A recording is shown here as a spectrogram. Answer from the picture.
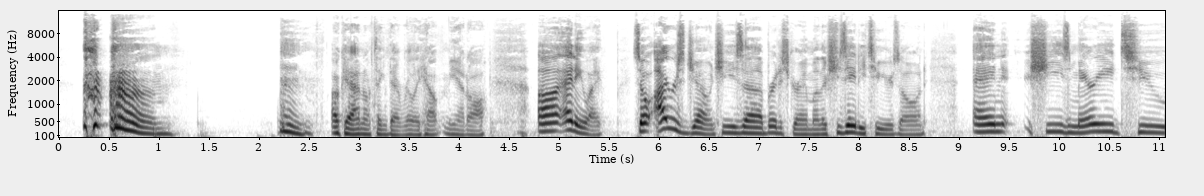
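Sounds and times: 
throat-clearing cough: 0.2s - 1.1s
speech: 2.2s - 11.0s
faint breath: 4.3s - 4.8s, 8.7s - 9.1s.

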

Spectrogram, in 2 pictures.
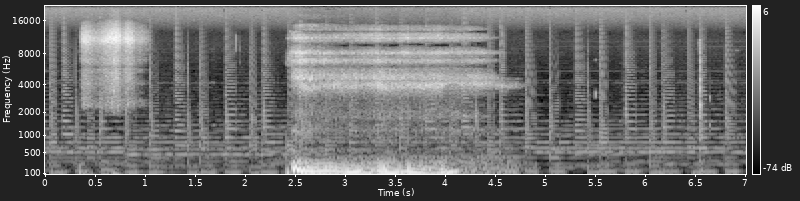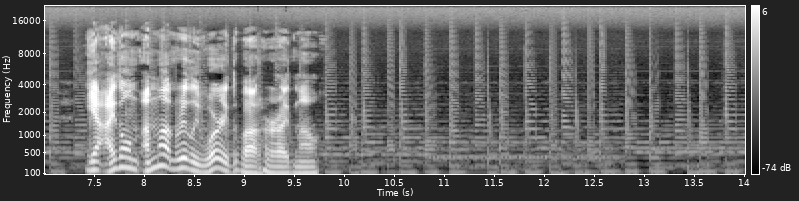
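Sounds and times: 
music: 0.0s - 13.9s
person snoring while unconscious: 0.4s - 1.0s, 2.4s - 4.8s
speech: 7.4s - 9.9s.

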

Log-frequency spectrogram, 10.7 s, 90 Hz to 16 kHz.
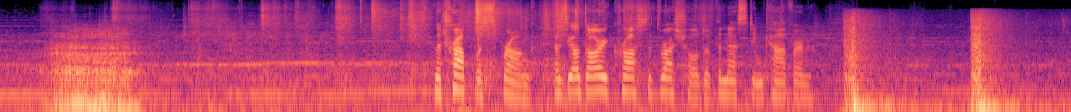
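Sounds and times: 
creature roaring and growling in a vast cavern: 0.4s - 1.6s
speech: 4.4s - 8.2s.

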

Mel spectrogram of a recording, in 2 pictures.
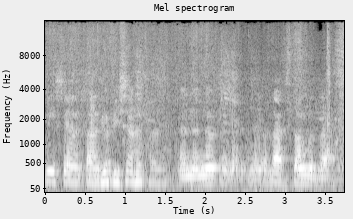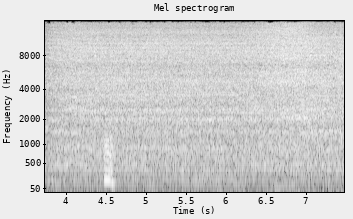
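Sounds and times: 
speech: 0.0s - 4.8s
blow dryer running: 3.5s - 7.4s.

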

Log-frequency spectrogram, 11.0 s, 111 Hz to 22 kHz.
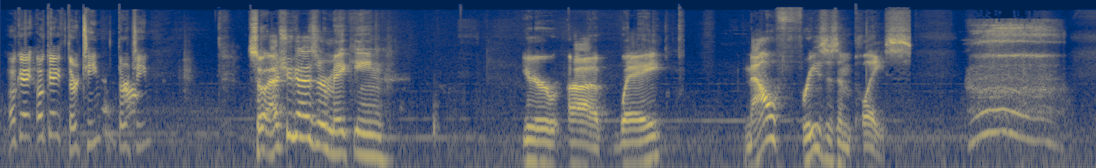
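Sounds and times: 
speech: 0.1s - 1.6s, 2.2s - 4.0s, 5.2s - 6.8s, 7.4s - 10.6s
person gasping sharply: 9.6s - 10.9s.

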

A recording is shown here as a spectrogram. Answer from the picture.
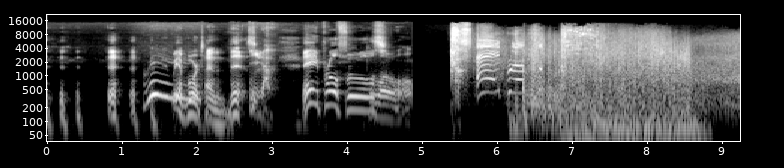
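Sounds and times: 
laughter: 0.0s - 1.8s
speech: 0.0s - 4.9s
loud explosion sound effect: 6.2s - 9.0s.

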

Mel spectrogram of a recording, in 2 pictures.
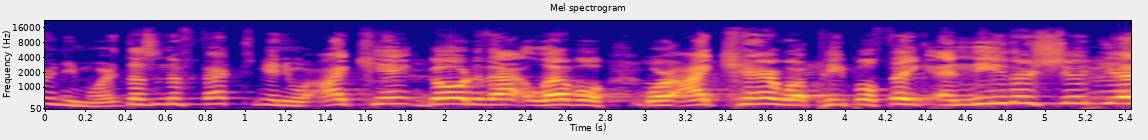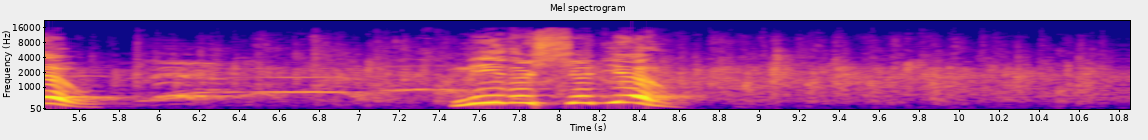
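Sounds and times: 
speech: 0.0s - 6.0s, 7.5s - 8.8s
audience applause: 5.7s - 10.8s.

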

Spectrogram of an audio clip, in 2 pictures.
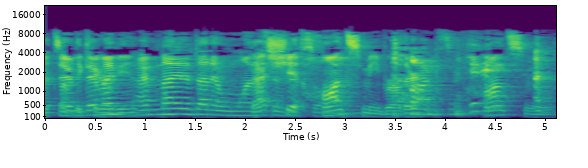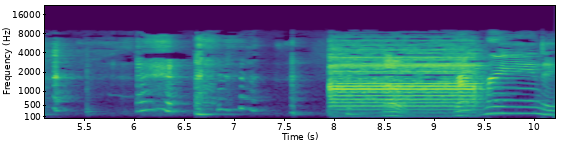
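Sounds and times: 
speech: 0.0s - 5.3s
short coughing laugh-like vocal bursts: 2.8s - 5.2s, 5.8s - 7.2s
game buzzer blaring a steady harsh tone: 8.0s - 9.6s.

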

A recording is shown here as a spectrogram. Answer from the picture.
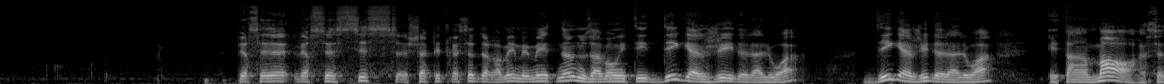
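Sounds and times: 
person gulping a drink: 0.2s - 2.4s
person taking a small sip of a drink: 0.2s - 2.4s
soft wet mouth clicks: 0.4s - 2.3s
speech: 2.4s - 11.6s.

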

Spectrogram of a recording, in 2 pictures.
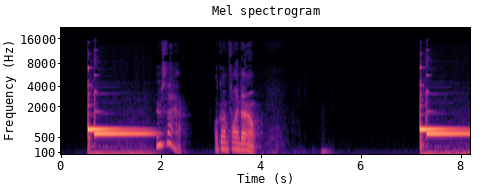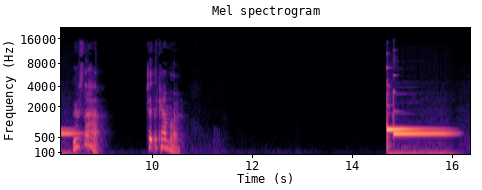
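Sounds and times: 
doorbell ringing: 0.6s - 2.0s, 7.2s - 8.6s, 14.7s - 16.3s
speech: 1.9s - 2.5s, 3.1s - 4.0s, 8.4s - 9.0s, 9.9s - 10.6s.

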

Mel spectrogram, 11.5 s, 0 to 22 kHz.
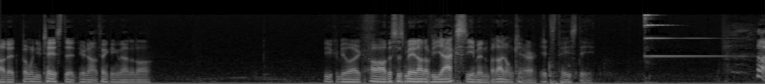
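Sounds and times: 
speech: 0.1s - 2.4s, 4.8s - 9.0s
bell strike: 9.7s - 11.2s
laughter: 10.9s - 11.4s.

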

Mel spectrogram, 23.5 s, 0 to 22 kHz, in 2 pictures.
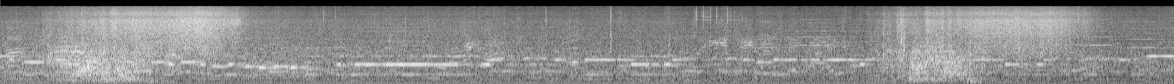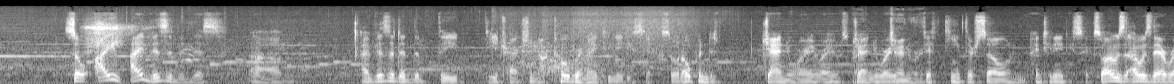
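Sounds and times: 
faint tonal music: 0.0s - 23.4s
water spraying out like a crashing wave: 0.4s - 2.5s, 8.9s - 10.9s, 12.4s - 13.7s, 17.1s - 18.8s
speech: 12.5s - 14.8s, 15.4s - 23.4s.

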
